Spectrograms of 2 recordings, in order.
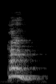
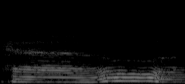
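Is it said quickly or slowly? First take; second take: quickly; slowly. First: It is said very quickly. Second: It is said very slowly.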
